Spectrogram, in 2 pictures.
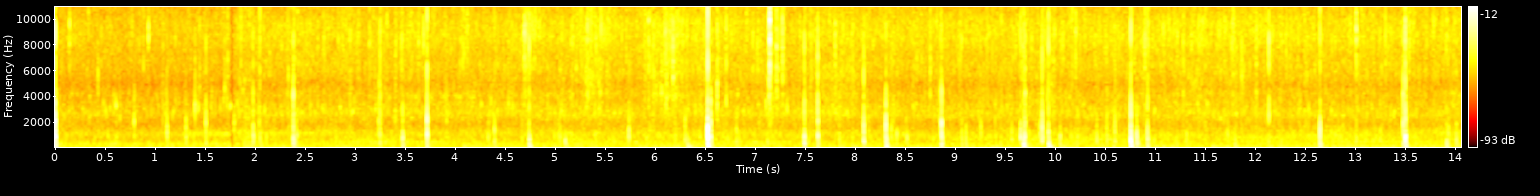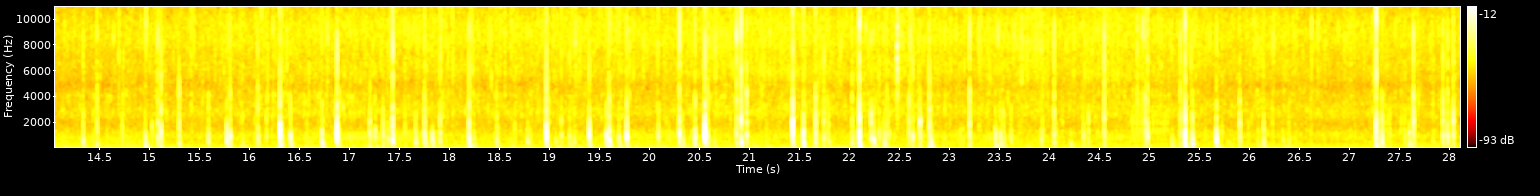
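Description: Scattered raindrops tapping in irregular, sharp hits that come much more often from about halfway through.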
